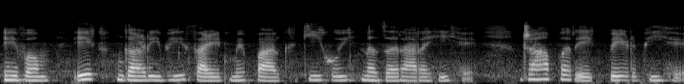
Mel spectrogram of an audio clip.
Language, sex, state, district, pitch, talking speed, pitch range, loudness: Hindi, female, Madhya Pradesh, Dhar, 190 Hz, 165 wpm, 180-205 Hz, -19 LUFS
